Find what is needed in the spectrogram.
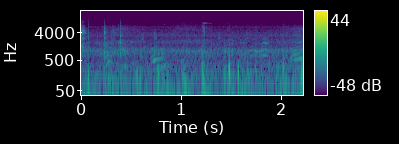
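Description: Faint footsteps of a person running on grass toward the camera, as a series of soft, irregular low thuds, with faint distant voices.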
